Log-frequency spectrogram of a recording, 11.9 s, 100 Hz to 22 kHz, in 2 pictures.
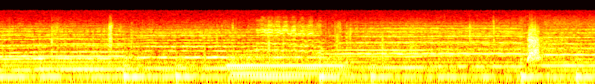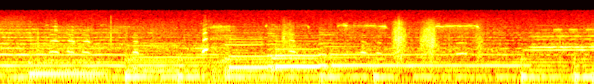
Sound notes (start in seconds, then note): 5.2 dog barking; 8.7 dog whimpering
